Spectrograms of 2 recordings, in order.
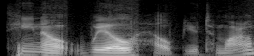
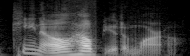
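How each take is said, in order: First: The word will is said fully and separately. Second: The word will shrinks to an L sound. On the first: The speaker calls it wrong. "They won't say" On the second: The speaker calls it right. "They'll say"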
